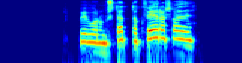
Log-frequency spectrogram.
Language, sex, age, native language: Icelandic, female, 20-29, Icelandic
